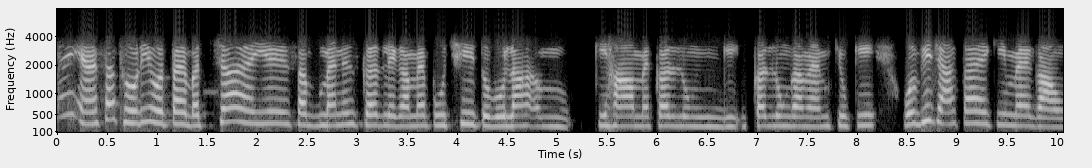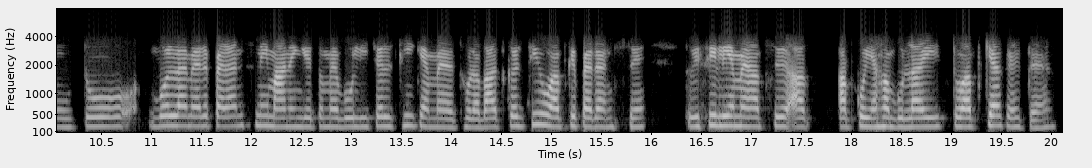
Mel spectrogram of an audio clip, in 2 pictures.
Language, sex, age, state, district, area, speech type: Hindi, female, 18-30, Bihar, Muzaffarpur, urban, conversation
